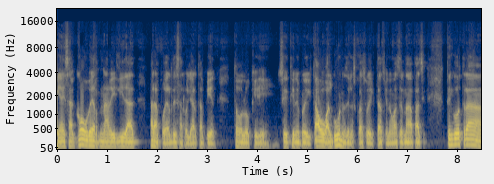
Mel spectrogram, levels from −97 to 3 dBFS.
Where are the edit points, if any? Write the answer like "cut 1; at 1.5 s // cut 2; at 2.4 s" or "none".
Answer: cut 1; at 6.5 s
